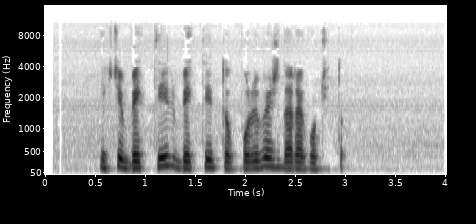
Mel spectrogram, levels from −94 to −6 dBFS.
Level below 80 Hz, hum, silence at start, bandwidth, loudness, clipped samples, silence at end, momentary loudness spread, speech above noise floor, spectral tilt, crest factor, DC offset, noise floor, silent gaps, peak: -72 dBFS; none; 0.55 s; 10 kHz; -21 LUFS; under 0.1%; 1.05 s; 12 LU; 38 dB; -7 dB/octave; 20 dB; under 0.1%; -59 dBFS; none; -4 dBFS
